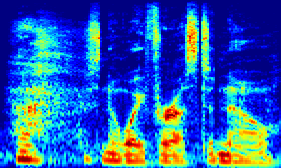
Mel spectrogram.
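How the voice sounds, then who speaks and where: A man playing a weary, guilt-ridden veteran soldier in a video game, speaking in a measured, serious way. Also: low-pitched, fairly bright tone, slight background noise. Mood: resigned. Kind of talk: English video game voice acting.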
